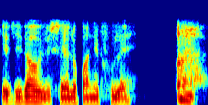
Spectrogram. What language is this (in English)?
Manipuri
